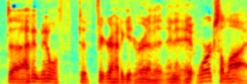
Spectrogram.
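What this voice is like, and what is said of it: Southern US accent. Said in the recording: “that's why you have to have the accent ... I was born with it ... the Southern accent”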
